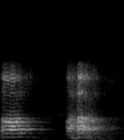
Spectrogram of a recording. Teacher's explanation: मुख खुला और वायु झटके से बाहर निकलती है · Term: काकल्य वर्ण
